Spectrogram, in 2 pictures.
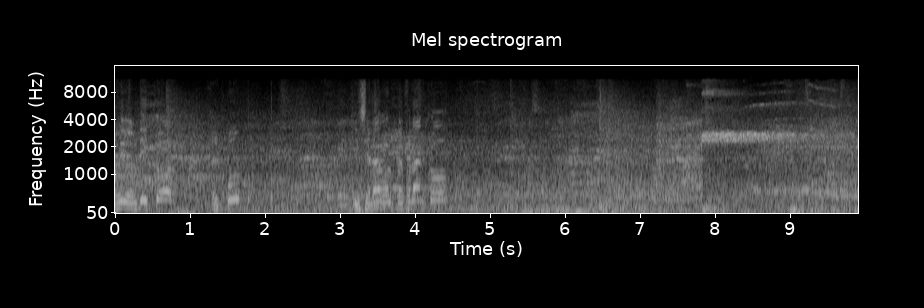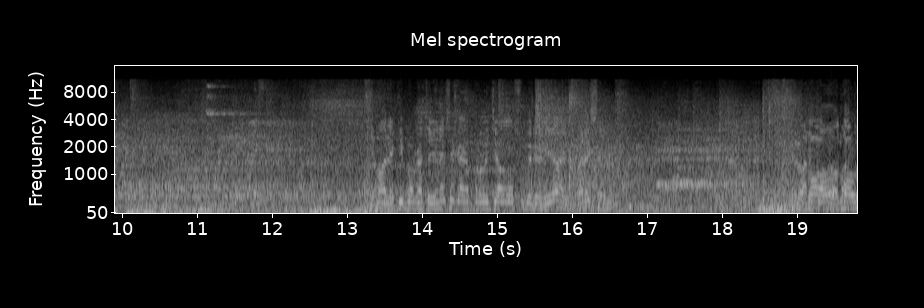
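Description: Hockey sticks clack against a ball and each other.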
